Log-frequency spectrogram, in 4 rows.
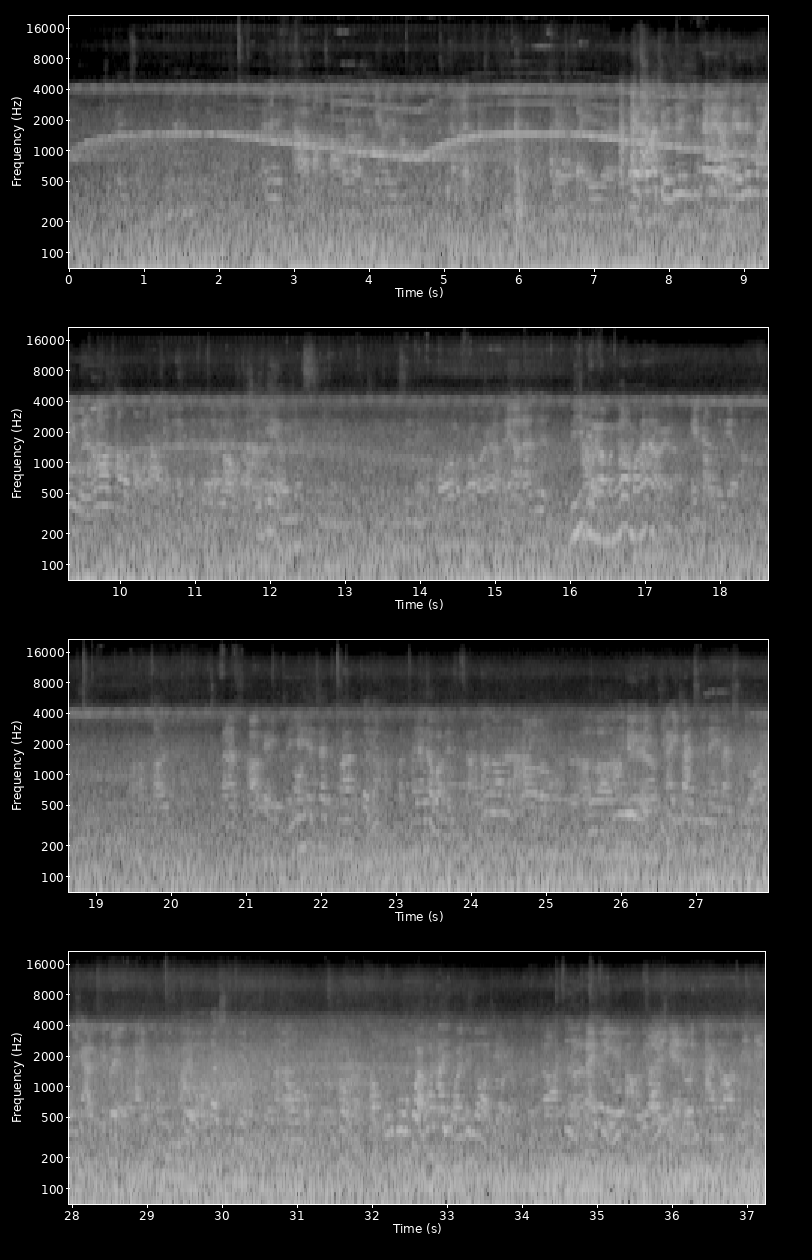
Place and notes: Taipei, Taiwan - Chat
Before the opening of the exhibition in the gallery outside musical performers chat, Sony PCM D50 + Soundman OKM II
台北市 (Taipei City), 中華民國, 29 June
